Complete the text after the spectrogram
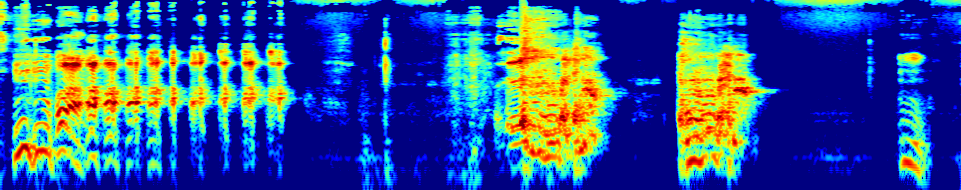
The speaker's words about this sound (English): I turn away from the microphone to cough, in accordance with the prophecy.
